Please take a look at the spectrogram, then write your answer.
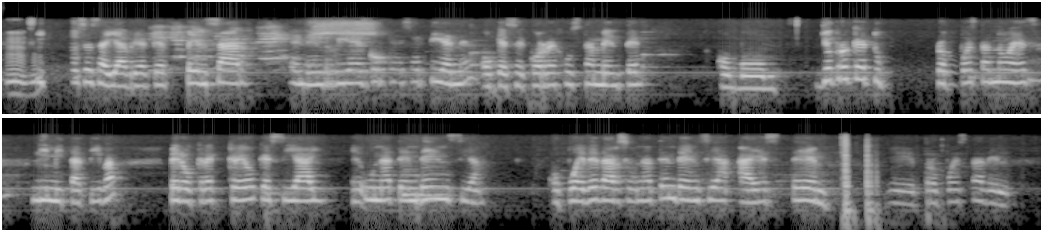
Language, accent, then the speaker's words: Spanish; Zacatecas, Mexico; soy de Zacatecas.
